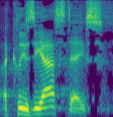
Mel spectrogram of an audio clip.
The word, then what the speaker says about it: Ecclesiastes: And so, for those of you who like to take notes, Ecclesiastes is from a Greek word spelled pretty similarly, just with K's instead of C's, uh, and pronounced uh, Ecclesiastes, Ecclesiastes, meaning one who calls or gathers the ecclesia now, the ecclesia is just another Greek word that means church or means assembly.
